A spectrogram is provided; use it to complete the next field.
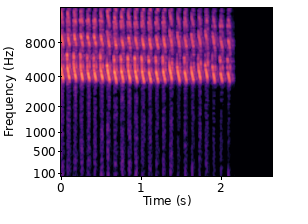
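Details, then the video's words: Training master song of a cililin for contest birds: a dense burst of piercing, high chirps at roughly nine per second, fading slightly over two seconds before stopping abruptly into silence. "Masteran Cililin Premium: Suara Gacor Juara untuk Burung Lomba!"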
